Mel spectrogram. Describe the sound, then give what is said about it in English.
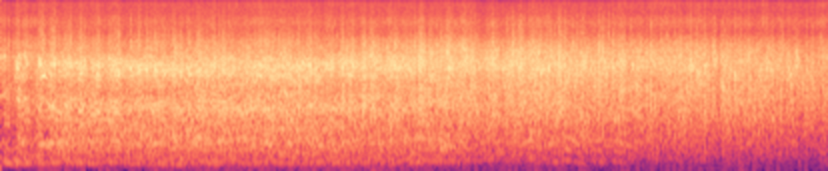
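A studio audience on Skelton's New Year's show breaks into sustained applause after a greeting from the sponsor, Mr. Raleigh, a dense, even wash of many hands clapping for about eight seconds and easing off slightly toward the end. “Please, there's two ways to take that applause, you know.”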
